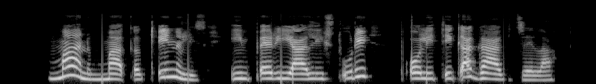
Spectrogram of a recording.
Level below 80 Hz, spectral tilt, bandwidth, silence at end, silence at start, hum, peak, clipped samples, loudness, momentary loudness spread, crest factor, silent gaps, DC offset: -58 dBFS; -3 dB/octave; 11 kHz; 0.4 s; 0.5 s; none; 0 dBFS; under 0.1%; -15 LUFS; 10 LU; 16 dB; 3.90-3.99 s; under 0.1%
